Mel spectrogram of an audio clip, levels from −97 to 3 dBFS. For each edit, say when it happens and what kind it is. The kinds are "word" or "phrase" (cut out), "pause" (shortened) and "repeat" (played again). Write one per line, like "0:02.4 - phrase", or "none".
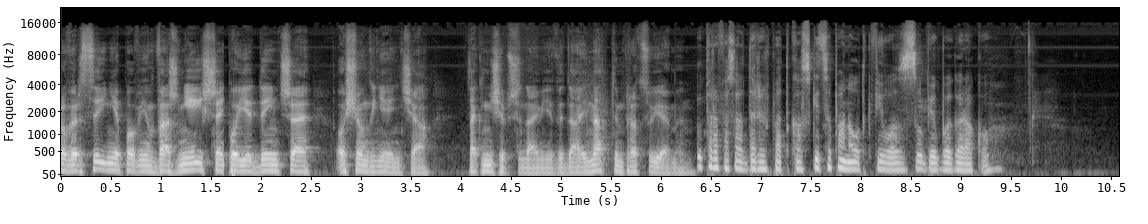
0:01.6 - phrase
